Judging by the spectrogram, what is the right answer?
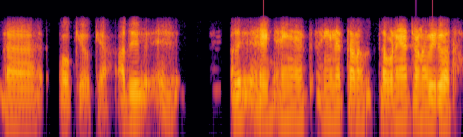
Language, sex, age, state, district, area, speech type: Malayalam, male, 18-30, Kerala, Kasaragod, rural, conversation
